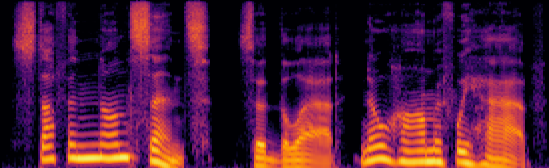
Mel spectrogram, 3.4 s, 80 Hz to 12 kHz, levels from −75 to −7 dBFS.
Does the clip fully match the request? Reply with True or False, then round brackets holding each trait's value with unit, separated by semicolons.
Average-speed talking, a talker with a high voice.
False (190 wpm; 155 Hz)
